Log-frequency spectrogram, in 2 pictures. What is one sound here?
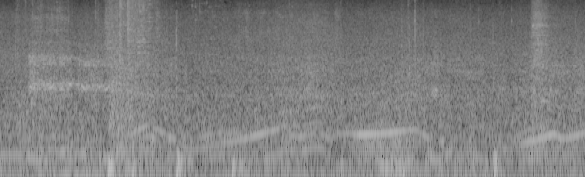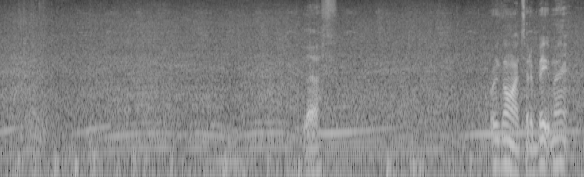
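A car engine hums steadily as a car drives along a street.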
